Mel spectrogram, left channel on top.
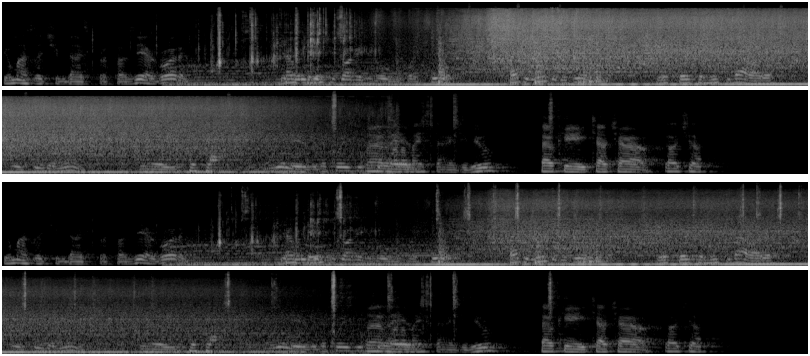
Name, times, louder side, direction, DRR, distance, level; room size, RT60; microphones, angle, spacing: voice 1, 0.0-1.9 2.8-4.6 5.1-6.1 8.1-8.9 10.6-13.0 14.7-15.1, left 2 dB, 55° left, 1.2 m, -43 dB
sound 1, 1.5-1.6 2.0-12.0, left 12 dB, 90° left, 1.0 m, -30 dB
sound 2, 1.6-11.1, equal, 60° right, 4.6 m, -39 dB
Scissors, 2.3-2.6 3.3-3.4 3.7-4.0 4.3-10.0 10.2-10.4 10.7-10.9 11.3-11.5 11.8-12.7 13.5-13.6, right 7 dB, 30° right, 1.0 m, -39 dB
voice 2, 2.8-3.2 5.1-5.5 6.5-7.8 9.4-10.2 11.7-12.3 13.4-14.6, left 1 dB, 20° left, 1.6 m, -40 dB
25.0 x 15.5 x 9.7 m
head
